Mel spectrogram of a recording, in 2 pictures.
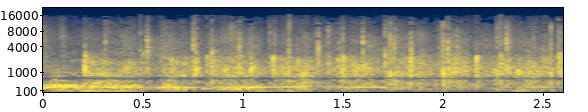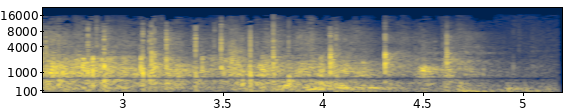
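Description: An audience applauds steadily for about five seconds after a candidate for mayor of Bozeman finishes speaking, a dense, loud patter of many hands clapping that thins slightly toward the end, with faint voices murmuring underneath.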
